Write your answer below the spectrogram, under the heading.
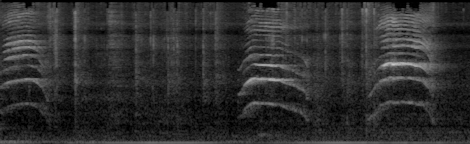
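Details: Kittens kept in a cage in a cat room during cleaning: three loud, high, arched meows, one near the start, then two close together around three and five seconds, each sliding up then down, with quiet room noise between.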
